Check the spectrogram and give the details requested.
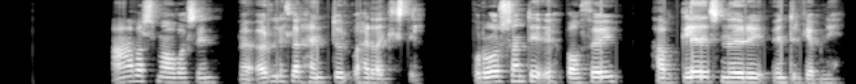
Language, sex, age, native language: Icelandic, female, 60-69, Icelandic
